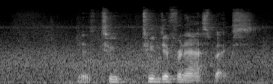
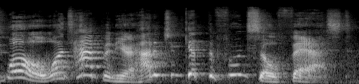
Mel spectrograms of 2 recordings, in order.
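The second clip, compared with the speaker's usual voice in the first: high, animated disbelief; astonished questioning; 9 semitones higher than usual. Acted. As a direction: act out a father taken aback. Acts out Isaac's surprise at speed.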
